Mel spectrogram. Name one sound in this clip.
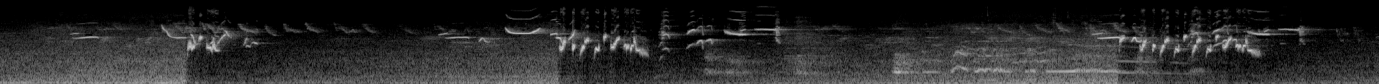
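Songbirds sing loud, quick whistling phrases in bursts.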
